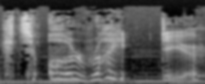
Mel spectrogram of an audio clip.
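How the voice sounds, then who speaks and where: An actress playing a devoted elderly wife in a radio drama, gentle and patient in her delivery. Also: high voice, drawn-out words, gravelly, heavily acted. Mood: tender. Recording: radio drama with music underneath.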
